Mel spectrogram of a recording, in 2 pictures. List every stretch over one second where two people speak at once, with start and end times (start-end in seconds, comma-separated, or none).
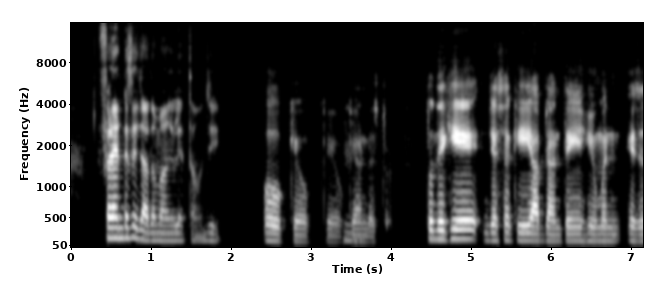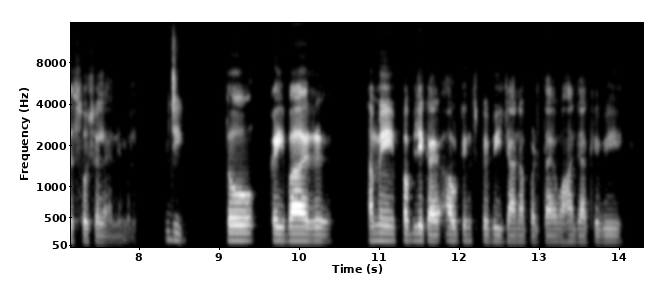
none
